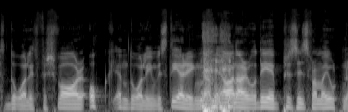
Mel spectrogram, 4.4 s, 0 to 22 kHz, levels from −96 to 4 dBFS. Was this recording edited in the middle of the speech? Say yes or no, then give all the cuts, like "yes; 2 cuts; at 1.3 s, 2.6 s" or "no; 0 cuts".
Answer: yes; 1 cut; at 2.9 s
